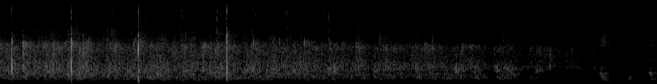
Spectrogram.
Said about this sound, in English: I think a round of applause, I think it's called for.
